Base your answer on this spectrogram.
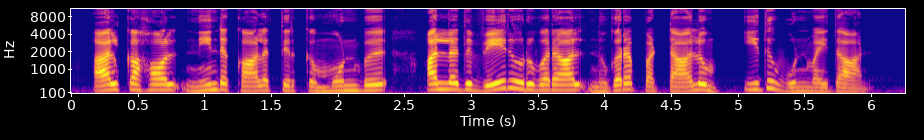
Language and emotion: Tamil, neutral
